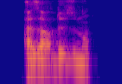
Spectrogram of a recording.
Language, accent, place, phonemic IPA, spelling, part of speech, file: French, France, Lyon, /a.zaʁ.døz.mɑ̃/, hasardeusement, adverb, LL-Q150 (fra)-hasardeusement.wav
- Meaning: 1. riskily, hazardously 2. daringly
